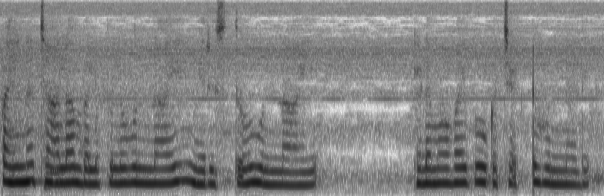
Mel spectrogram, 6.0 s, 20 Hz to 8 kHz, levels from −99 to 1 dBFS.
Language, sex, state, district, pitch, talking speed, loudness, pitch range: Telugu, female, Telangana, Hyderabad, 225 Hz, 100 wpm, -16 LUFS, 215-235 Hz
